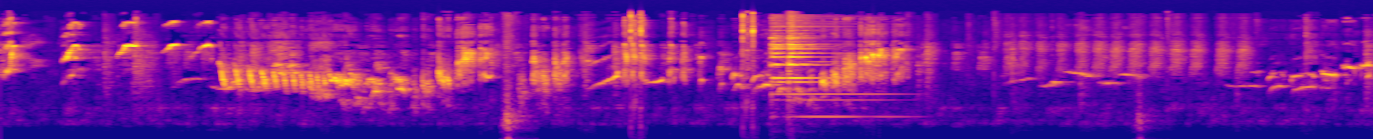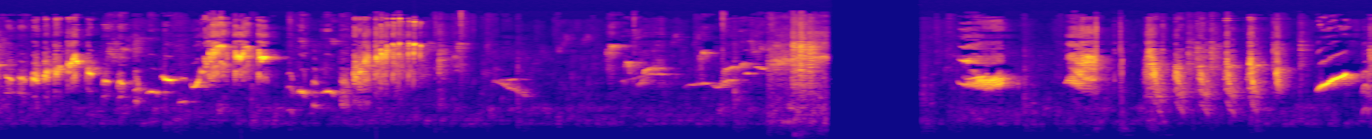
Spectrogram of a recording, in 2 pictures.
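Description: A songbird sings loud, varied whistles and trills close by.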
